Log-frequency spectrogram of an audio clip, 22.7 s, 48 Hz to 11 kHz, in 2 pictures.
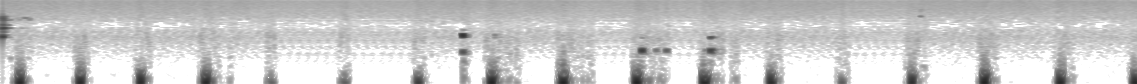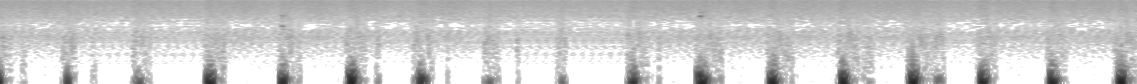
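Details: Own heartbeat recorded faintly through a low-quality microphone placed under the left breast: steady low thumps at about 86 beats a minute; normal heart sounds.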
